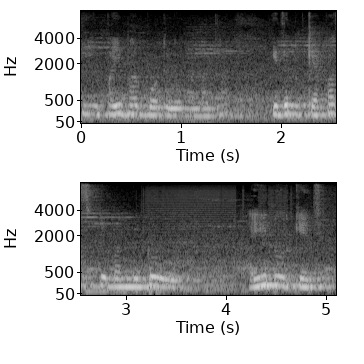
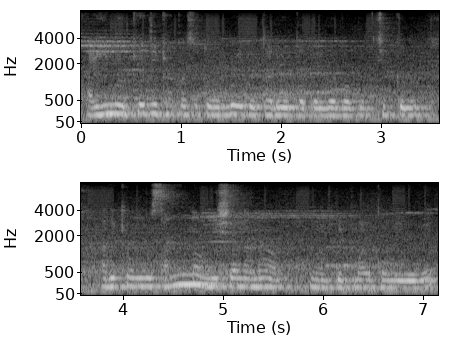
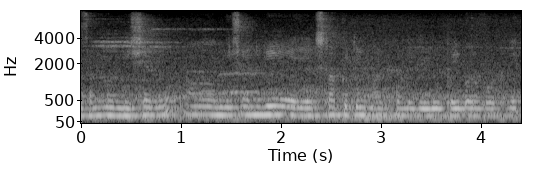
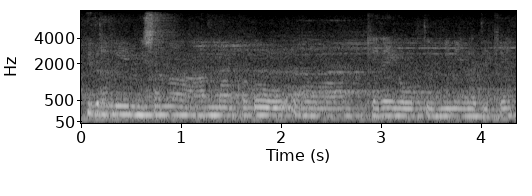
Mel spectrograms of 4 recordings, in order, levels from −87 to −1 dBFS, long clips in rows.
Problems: background sounds at intervals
